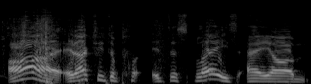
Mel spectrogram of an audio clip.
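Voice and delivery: usual speaking voice

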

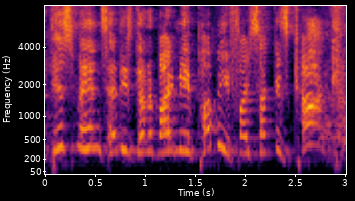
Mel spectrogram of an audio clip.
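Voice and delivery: put-on high, bright kid voice; innocent kid tattling. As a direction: play the sweet victim to the guard. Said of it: "I was like".

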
